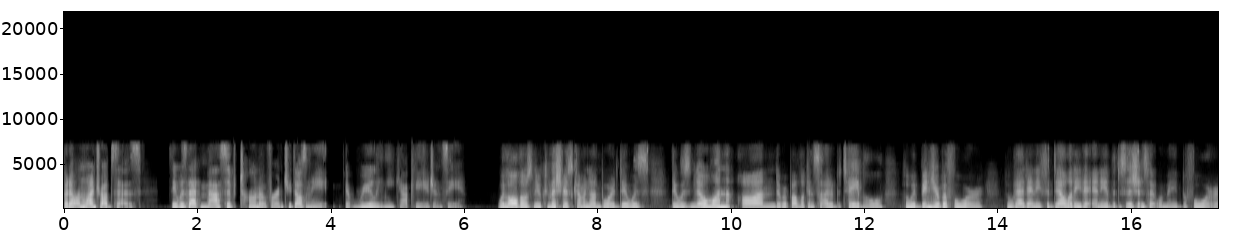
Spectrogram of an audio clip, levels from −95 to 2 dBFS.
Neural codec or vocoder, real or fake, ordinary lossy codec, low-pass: codec, 24 kHz, 0.9 kbps, WavTokenizer, large speech release; fake; AAC, 32 kbps; 7.2 kHz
